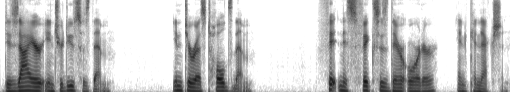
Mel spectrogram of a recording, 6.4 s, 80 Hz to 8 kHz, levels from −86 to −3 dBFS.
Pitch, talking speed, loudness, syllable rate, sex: 115 Hz, 115 wpm, -19 LUFS, 5.2 syllables/s, male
